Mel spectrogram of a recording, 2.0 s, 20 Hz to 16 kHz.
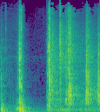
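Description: Knocks and thuds of parts coming off a Nissan Skyline R32: two heavy thuds in the first half second, then a quick run of lighter knocks and taps.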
